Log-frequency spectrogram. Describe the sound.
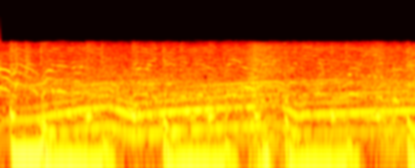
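Car engine roaring as a car drives fast southbound through city streets, a loud continuous roar whose pitch rises and dips with throttle and gear changes, with hints of tire squeal.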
